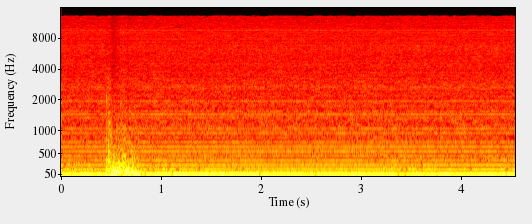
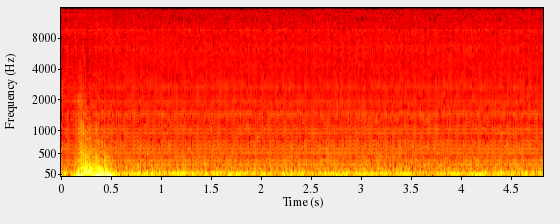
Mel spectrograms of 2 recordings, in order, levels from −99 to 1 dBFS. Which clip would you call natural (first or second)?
first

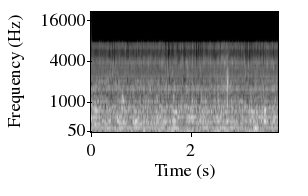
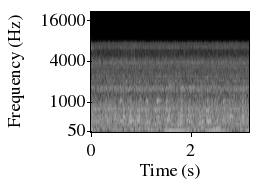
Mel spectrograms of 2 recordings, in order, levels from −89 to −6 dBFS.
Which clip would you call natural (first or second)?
second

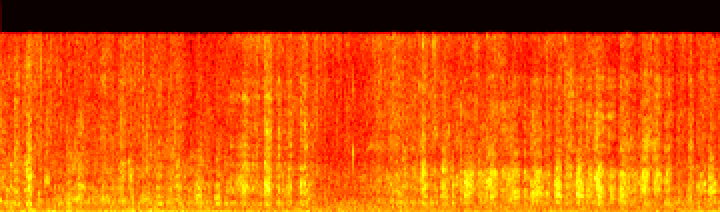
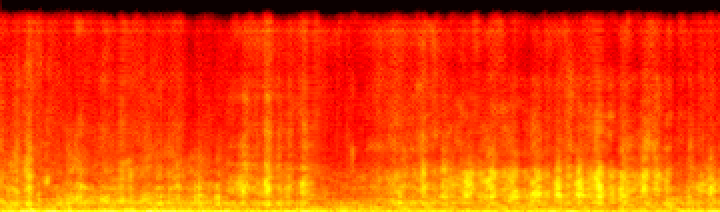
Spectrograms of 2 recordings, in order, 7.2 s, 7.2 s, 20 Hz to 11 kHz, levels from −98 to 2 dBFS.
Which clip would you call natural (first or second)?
first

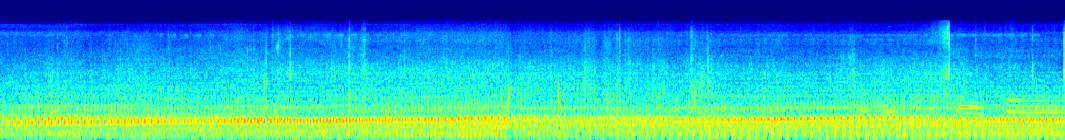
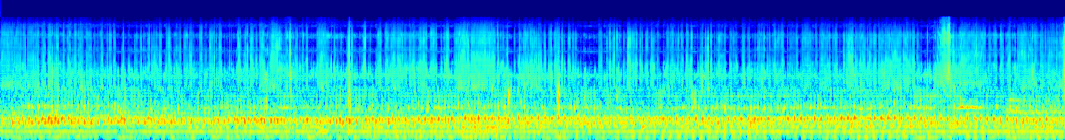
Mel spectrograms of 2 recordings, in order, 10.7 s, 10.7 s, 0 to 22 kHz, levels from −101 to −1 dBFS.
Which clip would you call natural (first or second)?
first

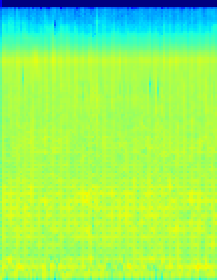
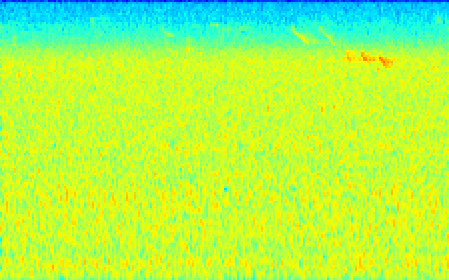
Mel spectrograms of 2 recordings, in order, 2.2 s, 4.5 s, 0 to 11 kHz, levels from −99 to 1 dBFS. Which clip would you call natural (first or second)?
second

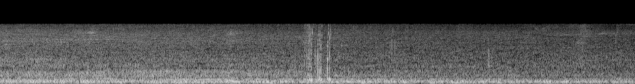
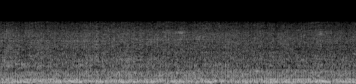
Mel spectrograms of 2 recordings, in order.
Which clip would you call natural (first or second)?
first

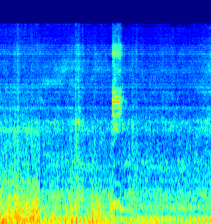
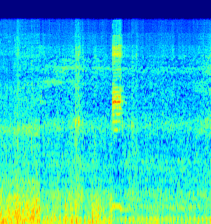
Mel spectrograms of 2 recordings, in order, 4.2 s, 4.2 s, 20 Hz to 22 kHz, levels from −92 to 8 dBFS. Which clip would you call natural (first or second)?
second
